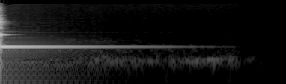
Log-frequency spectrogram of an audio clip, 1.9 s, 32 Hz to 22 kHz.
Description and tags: SanzAnais 74 D4 doux hp
a sanza (or kalimba) multisampled
african, percussion, sanza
